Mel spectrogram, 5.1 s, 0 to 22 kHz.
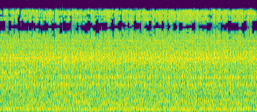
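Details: Toyota Innova 2KD diesel at idle just after starting, battery warning light had been on; cranking normal above 11 V, charging test OK at about 13.81 V. Steady, even clatter with no misses, knocks or surges; engine and charging system normal.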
